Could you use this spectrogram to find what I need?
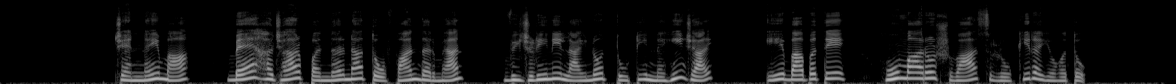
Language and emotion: Gujarati, fearful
